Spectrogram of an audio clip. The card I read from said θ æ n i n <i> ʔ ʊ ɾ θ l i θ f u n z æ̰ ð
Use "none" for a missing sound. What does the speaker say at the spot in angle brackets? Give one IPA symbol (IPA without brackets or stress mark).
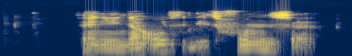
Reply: æ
